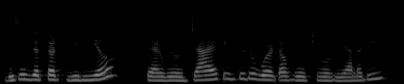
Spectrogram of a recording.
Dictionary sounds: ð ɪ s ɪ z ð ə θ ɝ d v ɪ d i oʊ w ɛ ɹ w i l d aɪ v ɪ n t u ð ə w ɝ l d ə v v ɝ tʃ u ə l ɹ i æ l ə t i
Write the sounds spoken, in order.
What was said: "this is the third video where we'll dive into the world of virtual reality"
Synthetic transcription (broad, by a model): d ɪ s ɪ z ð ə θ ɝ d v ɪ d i oʊ w ɛ ɹ w i l d aɪ v ɪ n t u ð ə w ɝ d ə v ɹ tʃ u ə l ɹ i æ l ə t i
